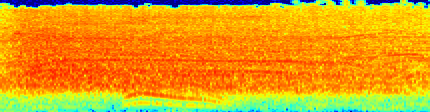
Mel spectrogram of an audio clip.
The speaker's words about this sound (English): That's a loud crowd.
